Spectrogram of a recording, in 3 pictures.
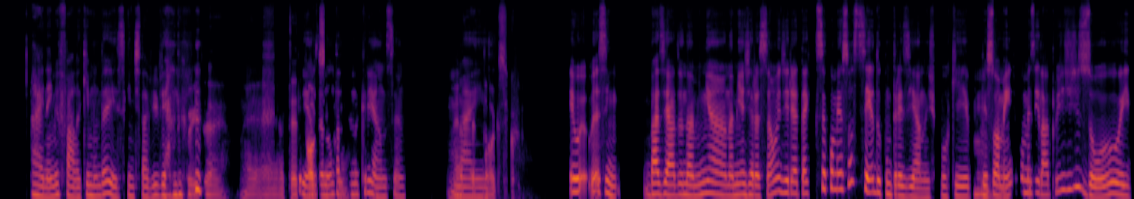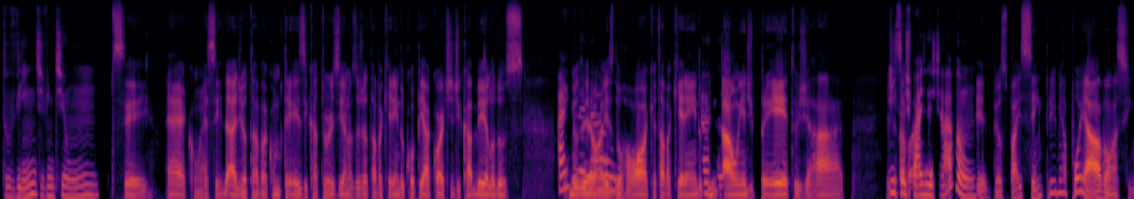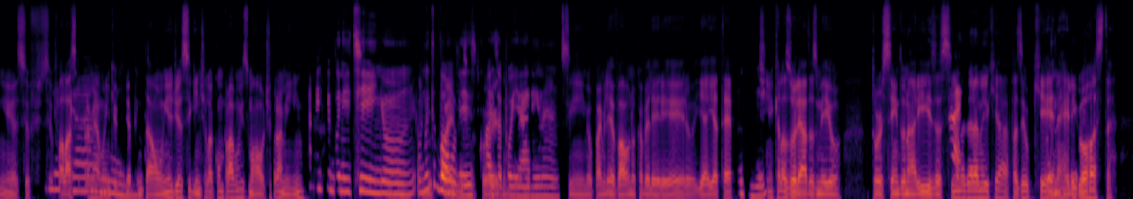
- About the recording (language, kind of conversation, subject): Portuguese, podcast, Quando você percebeu que tinha um estilo próprio?
- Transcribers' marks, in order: laughing while speaking: "vivendo?"; chuckle; tapping; laughing while speaking: "né, ele gosta"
